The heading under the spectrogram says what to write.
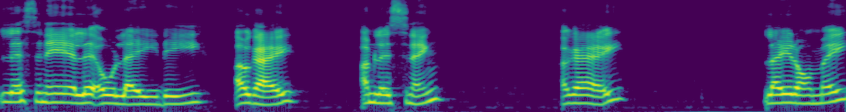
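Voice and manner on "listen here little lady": fake put-on British accent. Asked for a British accent again, the speaker obliges in a British accent. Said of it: "You want a British accent again?".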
